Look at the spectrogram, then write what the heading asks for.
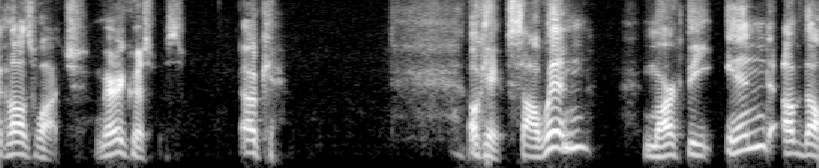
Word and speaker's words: Samhain: Now, by the way, it is not Samhain. That is an incorrect pronunciation. That, by the way, Samhain was pronounced in television shows and movies. And unfortunately, in one of my the Halloween movies, they kept saying Samhain. It was like, it's not Samhain. It's Samhain. That is actually how you say Samhain. That is the correct pronunciation.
